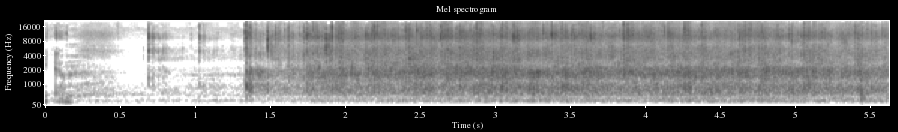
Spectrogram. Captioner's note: audience applause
